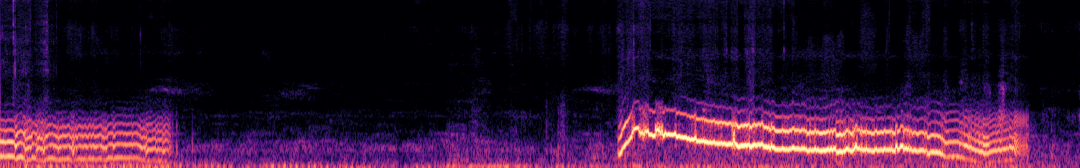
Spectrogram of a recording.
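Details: Cat meowing twice: a brief wavering mew at the start, a quiet gap with faint background hum, then a long, loud meow lasting about four seconds that slowly descends and bends at the end.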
